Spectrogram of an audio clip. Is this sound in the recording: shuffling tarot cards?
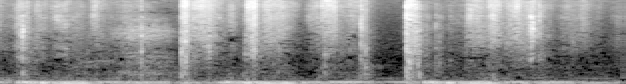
yes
